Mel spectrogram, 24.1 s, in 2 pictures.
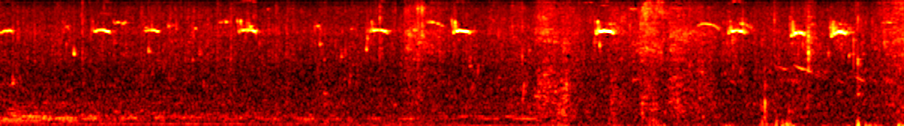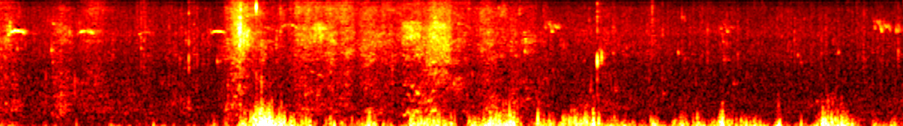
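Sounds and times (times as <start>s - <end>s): low outdoor rumble: 0.0s - 24.0s
small bird chirping: 4.9s - 6.6s, 7.2s - 14.1s.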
